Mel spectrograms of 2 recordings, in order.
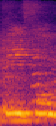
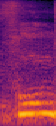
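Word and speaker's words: Pfund: এটা হচ্ছে পি ফুন না এটা হবে ফুন সিরিজ মানে পি উচ্চারণ হবে না ফুন সিরিজ ওকে।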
